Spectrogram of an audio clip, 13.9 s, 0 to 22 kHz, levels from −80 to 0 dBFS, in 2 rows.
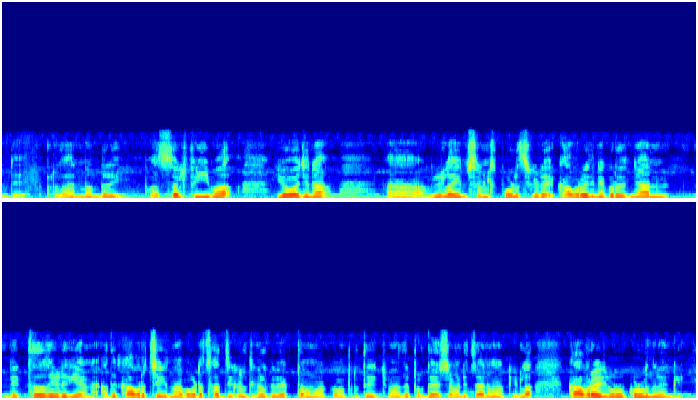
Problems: constant background noise, low volume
